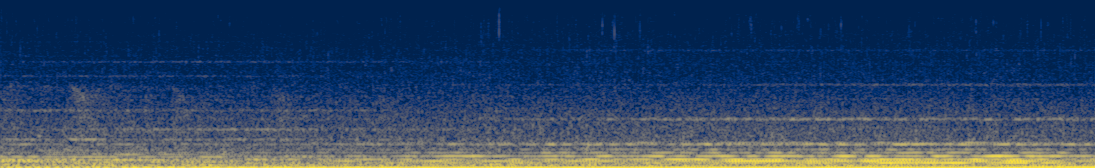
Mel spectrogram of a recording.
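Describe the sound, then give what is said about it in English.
A steady wash of running water trickles continuously at a moderate, even level, with faint dripping and splashing details and no voices or other distinct sounds. “The trickles of running water play in the background, like the notes of your favorite song.”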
